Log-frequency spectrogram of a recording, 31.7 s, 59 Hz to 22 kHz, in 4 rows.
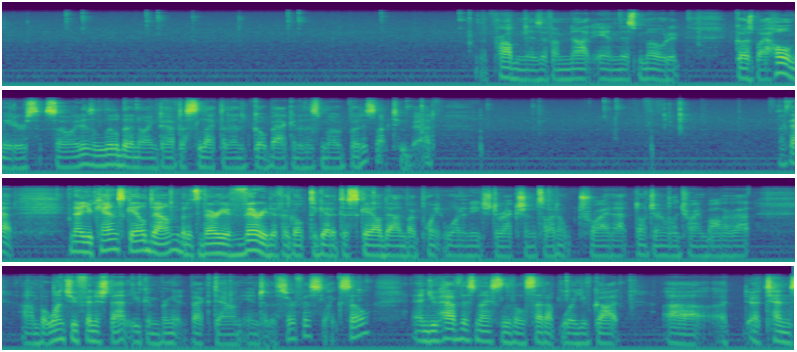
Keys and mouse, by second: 2.0 middle click, 5.2 KP_7, 9.2-10.3 middle drag, 10.3 KP_7, 13.0 middle click, 14.0 middle click, 14.6 KP_7, 27.5-28.6 middle drag.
